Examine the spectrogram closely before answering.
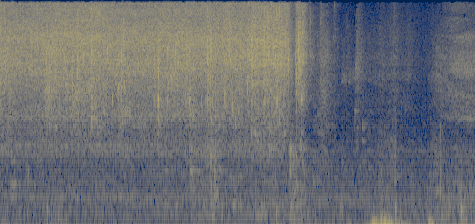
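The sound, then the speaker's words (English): Tap water runs into a kitchen sink while hands are washed during the making of blue cheese dressing. A steady, bright hiss lasts several seconds, then the flow is shut off and a few faint low knocks follow. “All right, I gotta wash again.”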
